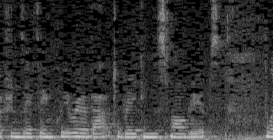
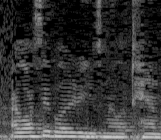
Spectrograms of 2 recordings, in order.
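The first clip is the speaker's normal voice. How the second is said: ordinary delivery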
